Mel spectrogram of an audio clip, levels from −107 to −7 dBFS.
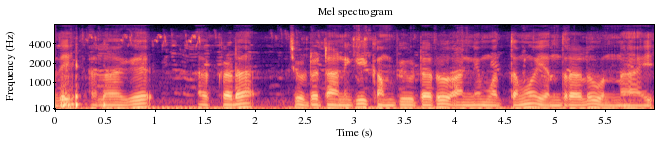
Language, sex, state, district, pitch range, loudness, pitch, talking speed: Telugu, male, Andhra Pradesh, Sri Satya Sai, 100-110 Hz, -21 LUFS, 100 Hz, 90 wpm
